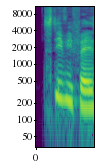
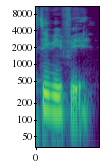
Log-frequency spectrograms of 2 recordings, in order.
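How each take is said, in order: First: The surname has the vowel of 'day'. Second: The surname has the vowel of 'see'.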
